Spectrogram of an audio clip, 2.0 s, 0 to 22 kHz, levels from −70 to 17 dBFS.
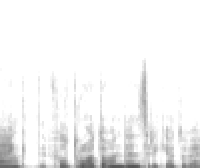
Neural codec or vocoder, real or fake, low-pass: none; real; 14.4 kHz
